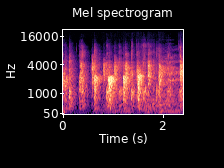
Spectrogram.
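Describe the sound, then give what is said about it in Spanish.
A group of people at a Spanish-language Christian sermon clap their hands together at the preacher's urging, in a steady, brisk rhythm, about three or four claps per second, with sharp overlapping slaps and no voices. “Dele fuerte las palmas, hermano, que se oiga.”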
